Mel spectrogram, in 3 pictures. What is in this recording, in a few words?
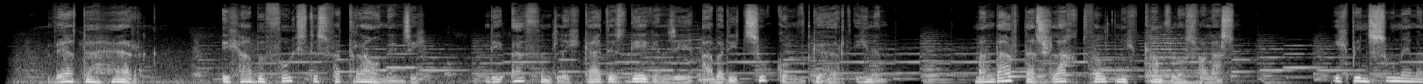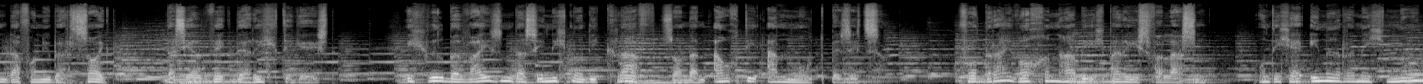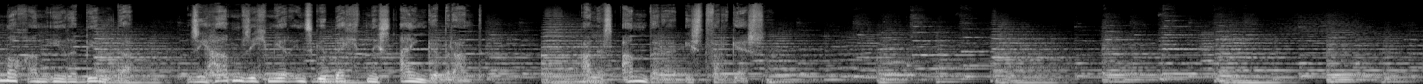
voices audioguide, de; vuitton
